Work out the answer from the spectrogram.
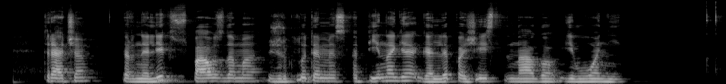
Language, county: Lithuanian, Utena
